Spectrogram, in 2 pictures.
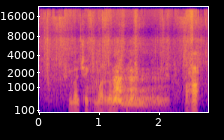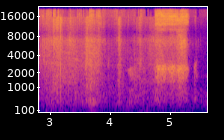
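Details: A Kangal Shepherd Dog gives a few deep, gruff barks in short bursts, agitated by the scent of wild boar and tearing at wood, while a man talks excitedly nearby.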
